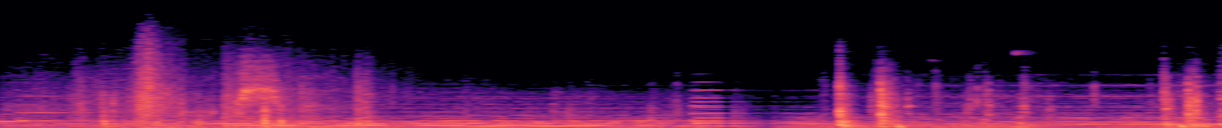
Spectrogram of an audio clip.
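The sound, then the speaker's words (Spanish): A few dull, heavy thumps come from a kick against an old, worm-eaten wooden door. The impacts land over a steady musical bed, and the sharpest pair strikes near the end. “Vuelve a la puerta carcomida y le da una patada.”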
